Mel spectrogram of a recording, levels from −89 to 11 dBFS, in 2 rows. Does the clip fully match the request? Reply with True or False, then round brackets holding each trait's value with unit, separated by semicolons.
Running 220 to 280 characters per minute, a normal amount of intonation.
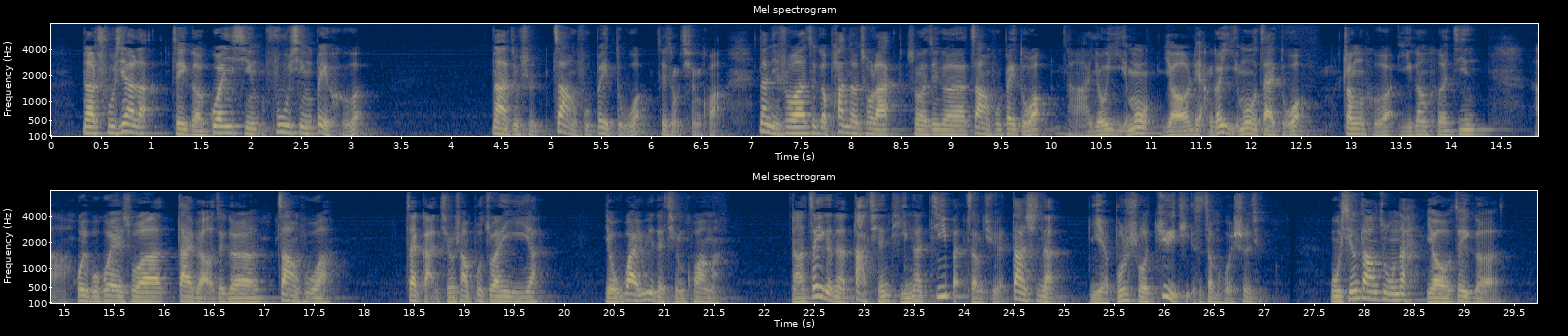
True (240 characters per minute; 4.7 semitones)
